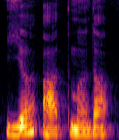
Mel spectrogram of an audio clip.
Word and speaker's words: य आत्मदा: फिर आगे है आत्मदा। आत्मदा। य आत्मदा। दोनों को अलग बोलेंगे।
